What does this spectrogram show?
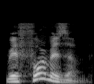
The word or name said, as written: reformism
